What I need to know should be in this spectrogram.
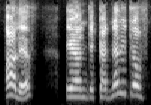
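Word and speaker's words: aleph: like this is a is a Hebrew letter pronounced Alf and the canity of R we denote by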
